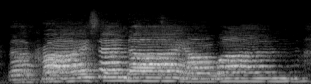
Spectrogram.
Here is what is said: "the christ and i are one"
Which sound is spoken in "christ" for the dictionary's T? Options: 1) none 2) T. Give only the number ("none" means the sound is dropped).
1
